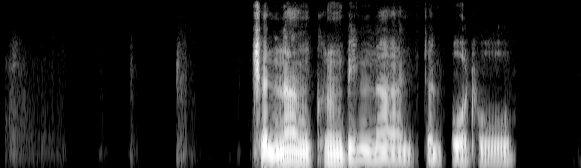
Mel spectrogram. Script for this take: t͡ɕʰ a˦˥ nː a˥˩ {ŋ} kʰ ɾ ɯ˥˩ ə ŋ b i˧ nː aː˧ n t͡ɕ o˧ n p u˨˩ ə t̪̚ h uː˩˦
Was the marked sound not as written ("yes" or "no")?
no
